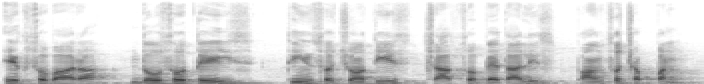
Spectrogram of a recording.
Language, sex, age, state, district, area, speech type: Hindi, male, 18-30, Madhya Pradesh, Gwalior, urban, spontaneous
